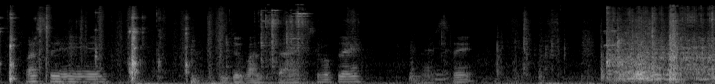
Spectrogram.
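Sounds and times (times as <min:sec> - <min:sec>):
speech: 0:00.3 - 0:05.5
cash register: 0:06.0 - 0:07.1.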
